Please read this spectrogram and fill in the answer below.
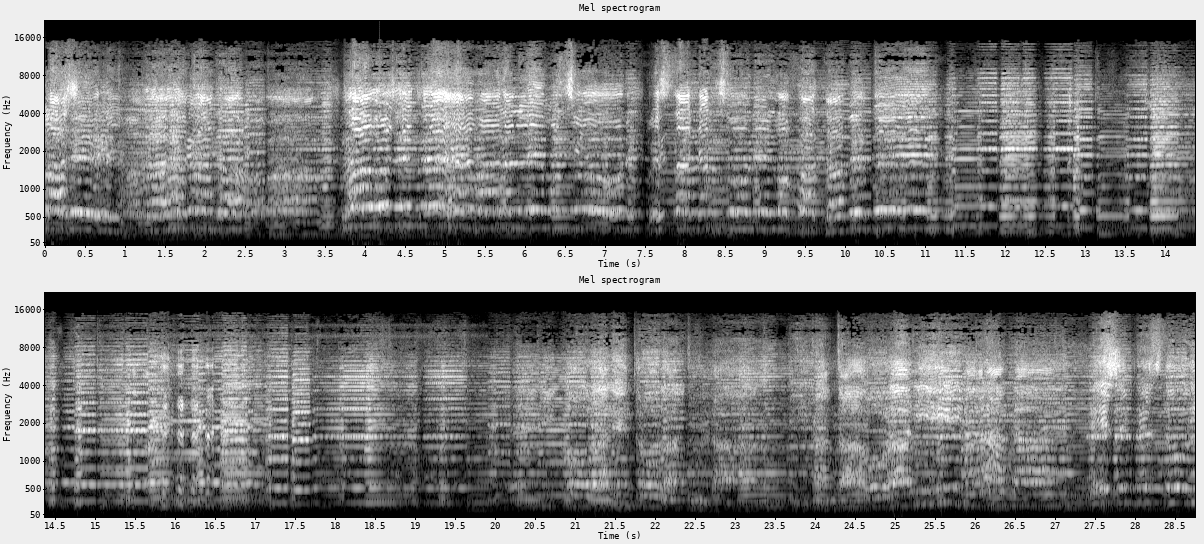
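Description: Accordion playing a traditional Italian serenade tune.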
